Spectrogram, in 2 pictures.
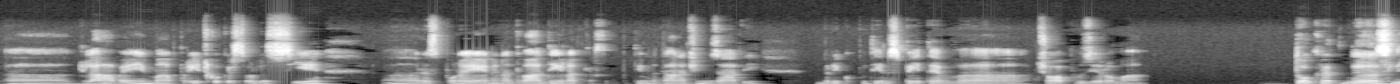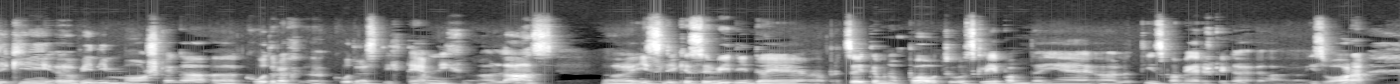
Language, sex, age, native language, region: Slovenian, male, 50-59, Slovenian, Central Slovenia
